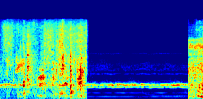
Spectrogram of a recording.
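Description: Unprocessed replay of a hissy, noisy ghost-hunting recording holding a claimed EVP, a faint voice-like sound and an animal-like grunt. It cuts off a little under two seconds in, leaving only a steady ambient music drone, and the recording comes back louder just before the end.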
